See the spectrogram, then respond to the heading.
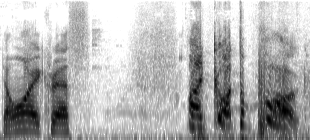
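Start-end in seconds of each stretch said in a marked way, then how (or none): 1.9-3.0 excited shout. Real, not acted. Triumphant game callout.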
